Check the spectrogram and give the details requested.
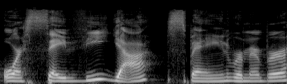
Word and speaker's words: Sevilla: So we lived in Seville or Sevilla, Spain. Remember how we are doing pronunciations, English and Spanish.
